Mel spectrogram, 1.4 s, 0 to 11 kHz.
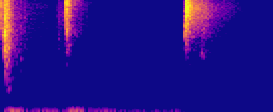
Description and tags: Tortillini Splash 2
A collection of 4 sounds of me...well...playing with my tortellini! That didn't come out right. Anyway...They'll make great splat and horror sounds, among other things! Enjoy. :)
squish, horror, blood, flesh, horror-fx, limbs, horror-effects, splat, squelch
